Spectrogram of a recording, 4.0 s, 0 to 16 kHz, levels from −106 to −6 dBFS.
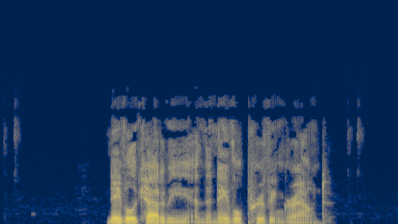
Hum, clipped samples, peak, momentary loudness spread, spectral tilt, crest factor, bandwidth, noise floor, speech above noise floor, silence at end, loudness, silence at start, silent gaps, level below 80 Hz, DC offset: none; under 0.1%; -4 dBFS; 18 LU; -6 dB/octave; 24 dB; 9.2 kHz; -88 dBFS; 63 dB; 0.7 s; -25 LUFS; 1.05 s; none; -48 dBFS; under 0.1%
